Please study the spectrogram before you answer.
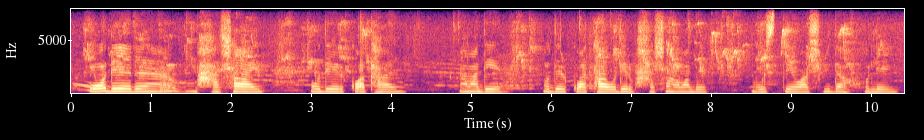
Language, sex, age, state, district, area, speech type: Bengali, female, 30-45, West Bengal, Birbhum, urban, spontaneous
